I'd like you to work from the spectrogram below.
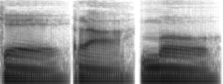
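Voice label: "keramo", concatenated syllables; Affixing experiment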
